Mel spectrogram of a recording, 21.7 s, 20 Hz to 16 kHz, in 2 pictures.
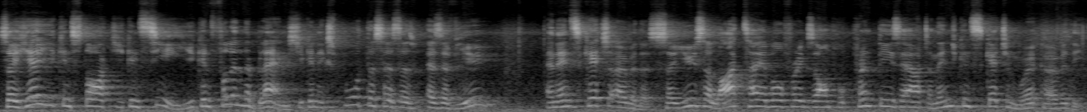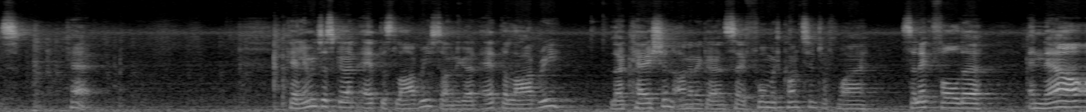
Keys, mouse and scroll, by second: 0.9 click, 1.5 scroll, 3.8 scroll down 1, 11.5-11.9 scroll down 5, 13.2-13.8 scroll, 15.5 click, 17.0 click, 18.9 click, 20.4 click.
